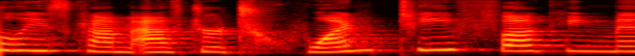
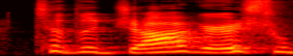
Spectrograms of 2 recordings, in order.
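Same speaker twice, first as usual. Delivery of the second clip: ordinary delivery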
